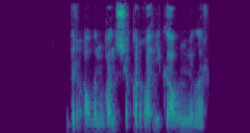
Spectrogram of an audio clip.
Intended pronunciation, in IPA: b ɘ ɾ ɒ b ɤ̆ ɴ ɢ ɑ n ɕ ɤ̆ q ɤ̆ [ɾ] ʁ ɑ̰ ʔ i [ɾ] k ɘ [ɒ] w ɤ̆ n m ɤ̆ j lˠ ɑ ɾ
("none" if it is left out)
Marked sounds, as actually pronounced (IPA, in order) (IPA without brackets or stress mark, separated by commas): ɾ, none, ɒ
